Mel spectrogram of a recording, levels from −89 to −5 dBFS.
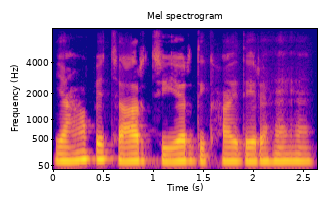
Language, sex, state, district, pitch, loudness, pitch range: Hindi, male, Jharkhand, Ranchi, 115 Hz, -19 LUFS, 110-115 Hz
